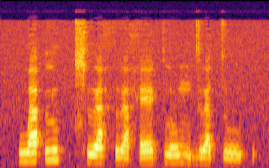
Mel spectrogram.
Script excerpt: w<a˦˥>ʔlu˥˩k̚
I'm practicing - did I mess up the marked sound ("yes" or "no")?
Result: no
